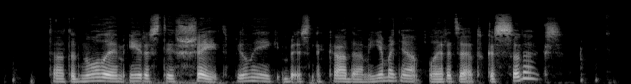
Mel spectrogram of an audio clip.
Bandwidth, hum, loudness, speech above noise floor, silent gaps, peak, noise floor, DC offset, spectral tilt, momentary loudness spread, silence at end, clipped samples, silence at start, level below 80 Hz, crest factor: 11.5 kHz; none; -25 LUFS; 27 dB; none; -6 dBFS; -52 dBFS; under 0.1%; -4 dB/octave; 8 LU; 0.5 s; under 0.1%; 0.5 s; -52 dBFS; 18 dB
